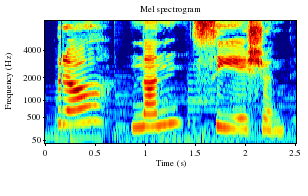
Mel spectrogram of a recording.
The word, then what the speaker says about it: pronunciation: Basically इस word को बोला जाता है प्रनंसिएशन. इट्स पी आर ओ प्र एन यू and none C आई ए टी आई ओ एन सीएशन, प्रनंसिएशन.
